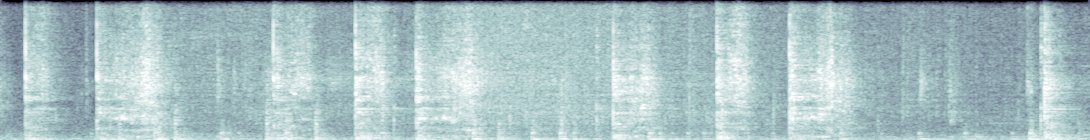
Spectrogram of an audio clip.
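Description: A metal wok spatula scraping and tossing chicken and broccoli around a wok, in quick, uneven strokes about twice a second, with the food sizzling in the hot oil.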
